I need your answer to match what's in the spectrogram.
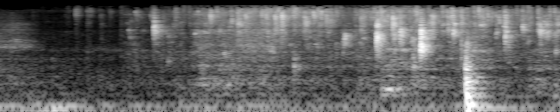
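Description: shower water running

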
